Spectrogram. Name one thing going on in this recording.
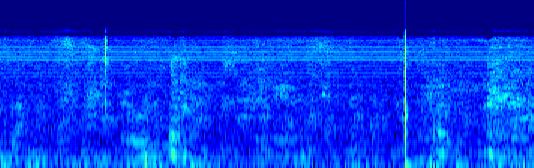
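A dog wriggles on its back, rubbing and scuffling against a carpet.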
